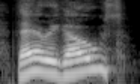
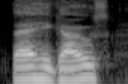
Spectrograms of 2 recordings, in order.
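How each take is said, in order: First: High, loud Hampshire farmer shout; loud rural Hampshire accent. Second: Said in the usual way. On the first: Retold or imitated. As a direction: yell it like a Hampshire farmhand. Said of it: "in a thick Hampshire accent". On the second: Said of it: "translate ... into British Standard English".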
